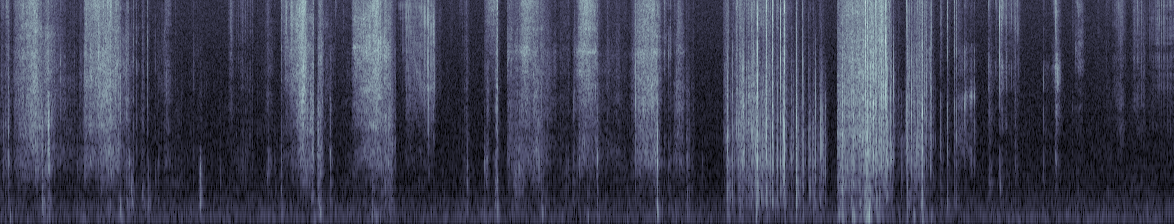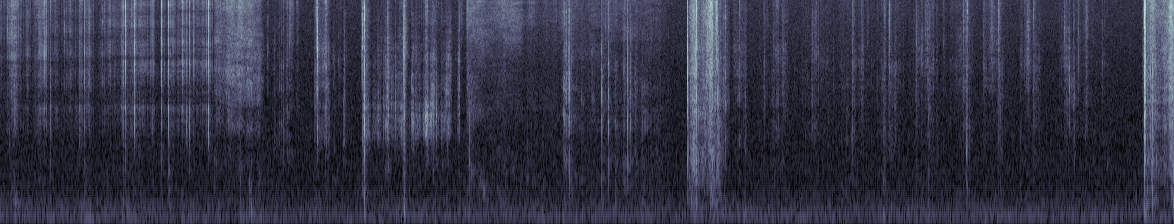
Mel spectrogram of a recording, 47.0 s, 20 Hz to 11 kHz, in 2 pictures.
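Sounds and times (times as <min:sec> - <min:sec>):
packaging being torn and crinkled: 0:14.5 - 0:20.4.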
